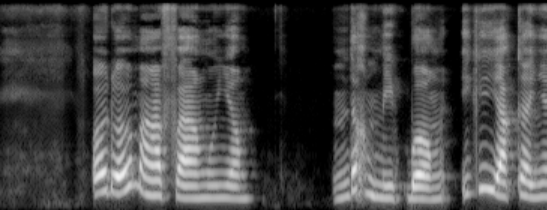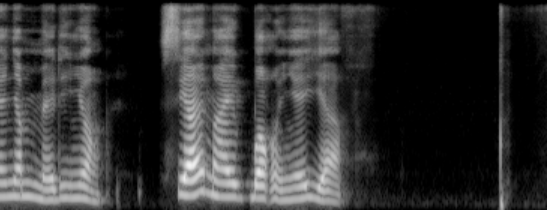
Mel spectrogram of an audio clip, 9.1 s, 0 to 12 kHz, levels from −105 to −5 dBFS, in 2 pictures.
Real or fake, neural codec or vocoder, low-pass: fake; codec, 24 kHz, 3.1 kbps, DualCodec; 10.8 kHz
